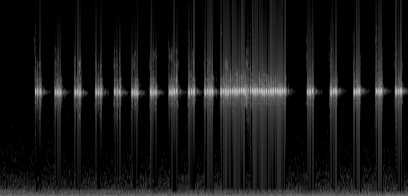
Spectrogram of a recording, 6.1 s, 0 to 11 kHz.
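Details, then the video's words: A sword-tail cricket gives high, pure, tinkling chirps about three or four a second, breaking once into a sustained trill before resuming, against a quiet background. "새금빛종다리, 1번 듣기, 곤충소리"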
